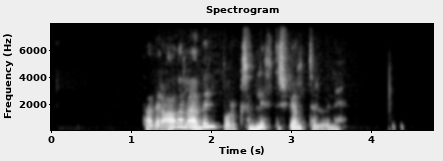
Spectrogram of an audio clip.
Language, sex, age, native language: Icelandic, female, 30-39, Icelandic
